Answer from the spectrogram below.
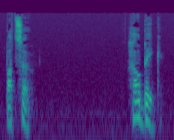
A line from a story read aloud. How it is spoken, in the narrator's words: His voice roughened and dried, so that he had to clear his throat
